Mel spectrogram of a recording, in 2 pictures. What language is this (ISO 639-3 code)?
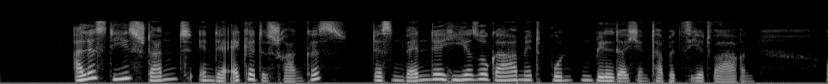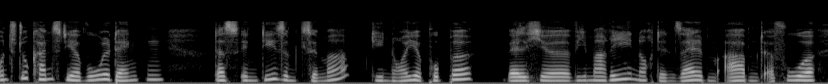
deu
